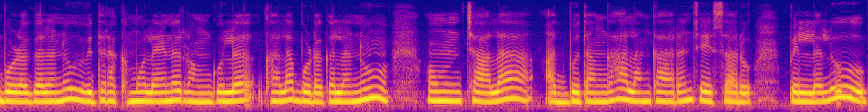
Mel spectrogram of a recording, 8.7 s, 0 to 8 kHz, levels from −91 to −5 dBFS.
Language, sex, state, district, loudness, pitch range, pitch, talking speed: Telugu, female, Andhra Pradesh, Chittoor, -14 LUFS, 195-220 Hz, 200 Hz, 85 wpm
